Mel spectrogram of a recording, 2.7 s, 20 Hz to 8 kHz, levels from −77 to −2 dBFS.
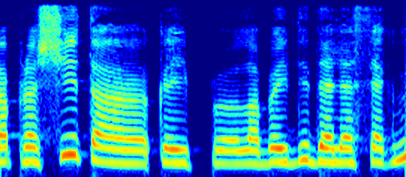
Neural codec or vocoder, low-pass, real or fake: codec, 16 kHz in and 24 kHz out, 1 kbps, XY-Tokenizer; 7.2 kHz; fake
